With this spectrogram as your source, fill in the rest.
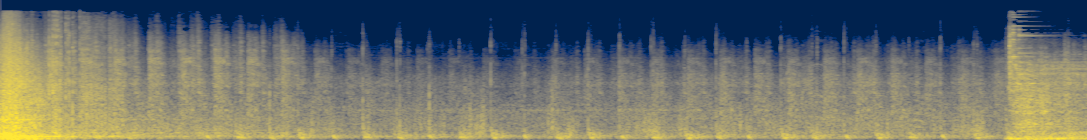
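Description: Heavy footsteps walk steadily over a hard floor.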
